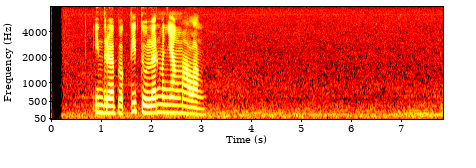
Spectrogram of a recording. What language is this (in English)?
Javanese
